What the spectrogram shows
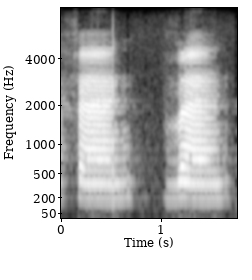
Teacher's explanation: for example जब हम sound निकालते हैं फुल साउंड निकालते हुए और वी साउंड निकालते हुए हमारे जो है जो लोअर लिप है वो टच करता है हमारे अपर टीथ को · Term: लेपोडेंटल, लेबियोडेंटल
